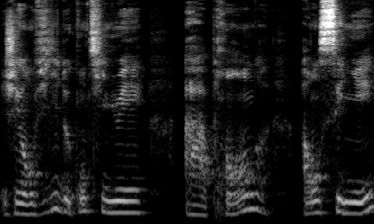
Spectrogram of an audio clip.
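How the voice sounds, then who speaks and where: A woman speaks in a fairly low pitch. Her pitch shows ordinary variation. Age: 30s. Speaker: teacher. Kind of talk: self-introduction to camera. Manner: hesitant, many fillers and repeated words.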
